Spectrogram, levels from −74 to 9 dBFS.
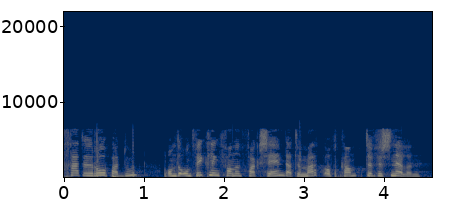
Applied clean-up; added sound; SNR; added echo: none; Run; 17 dB; none.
